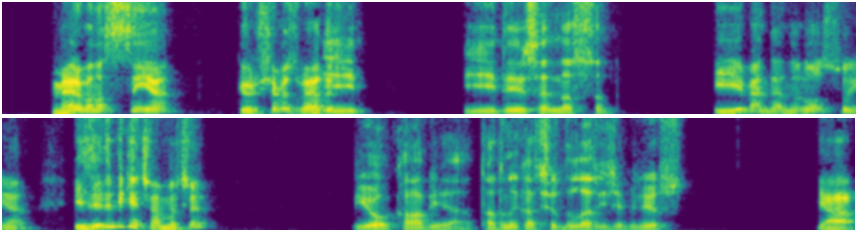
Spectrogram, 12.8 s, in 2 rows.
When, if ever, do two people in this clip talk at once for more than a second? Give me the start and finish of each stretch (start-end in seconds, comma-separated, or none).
none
